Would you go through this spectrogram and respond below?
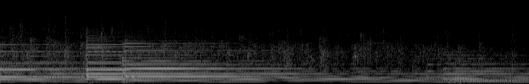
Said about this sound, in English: Praise the Lord, everybody. I think we ought to give that hand clap to the Lord.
